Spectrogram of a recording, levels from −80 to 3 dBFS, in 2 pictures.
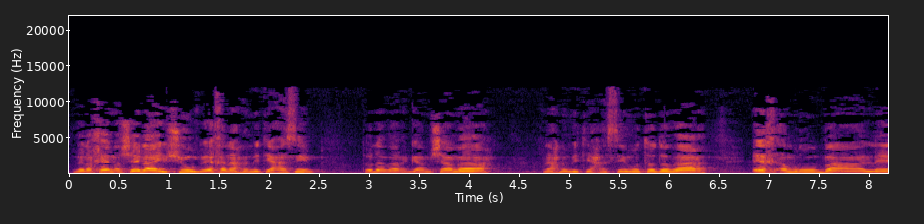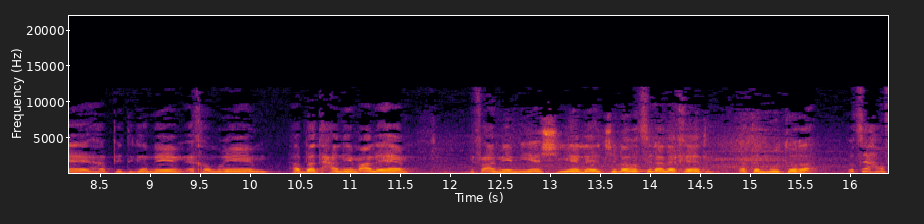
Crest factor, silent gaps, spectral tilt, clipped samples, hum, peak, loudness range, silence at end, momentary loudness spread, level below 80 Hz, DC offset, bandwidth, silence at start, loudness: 14 dB; none; -4.5 dB/octave; under 0.1%; none; -8 dBFS; 4 LU; 0 s; 10 LU; -50 dBFS; under 0.1%; 12.5 kHz; 0.05 s; -22 LUFS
